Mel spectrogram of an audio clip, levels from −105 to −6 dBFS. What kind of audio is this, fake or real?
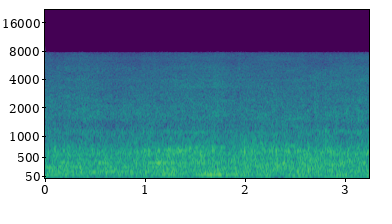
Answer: fake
